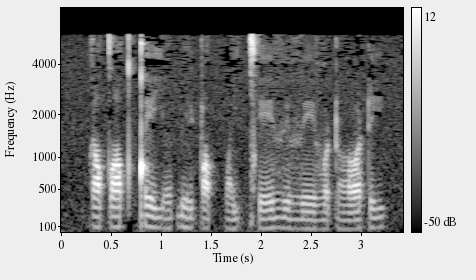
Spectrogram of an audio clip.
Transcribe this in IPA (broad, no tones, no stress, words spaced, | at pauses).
kutˤøtˤǃe jə̤ɓe̤j ʈatˤpe̤jǀʰevɪ vevɔʈ ɦɔʈi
